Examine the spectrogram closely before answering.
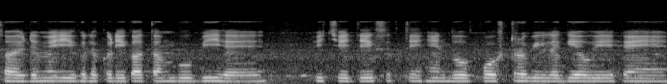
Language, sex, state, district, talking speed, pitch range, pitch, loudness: Hindi, male, Rajasthan, Bikaner, 160 wpm, 150-155 Hz, 150 Hz, -18 LUFS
